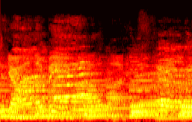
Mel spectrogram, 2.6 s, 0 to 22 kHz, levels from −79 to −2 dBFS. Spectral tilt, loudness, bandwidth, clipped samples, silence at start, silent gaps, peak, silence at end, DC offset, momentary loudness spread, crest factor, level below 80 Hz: -6.5 dB/octave; -17 LUFS; 13.5 kHz; under 0.1%; 0 s; none; -2 dBFS; 0 s; under 0.1%; 3 LU; 14 dB; -52 dBFS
